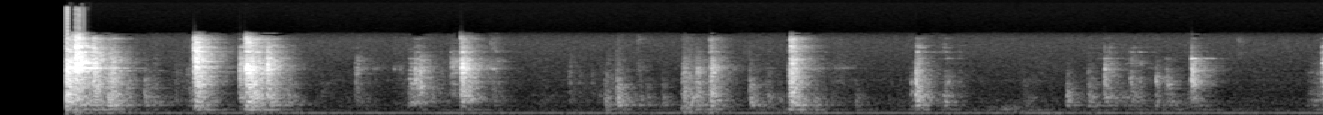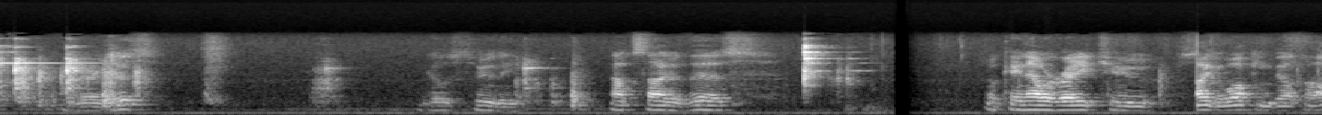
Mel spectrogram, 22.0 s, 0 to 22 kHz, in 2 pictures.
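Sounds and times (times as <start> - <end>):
metal tools clanking and rattling: 0.6 - 8.1, 8.9 - 10.2, 10.9 - 12.4, 13.6 - 14.0, 15.3 - 16.0, 17.7 - 18.5.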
